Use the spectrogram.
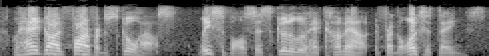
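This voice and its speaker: A woman's voice: low voice, fairly bright tone, no echo. A woman reading a story aloud as scripted narration, on a dull, dry home recording. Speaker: story reader. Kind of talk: scripted narration of fan fiction.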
